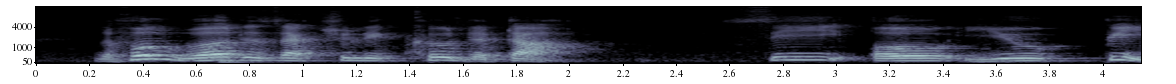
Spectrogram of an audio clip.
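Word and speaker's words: coup d'état: full word is actually kudata c-o-u-p-d-e-t-a-t but we pronounce it as kudata it's a french origin word basically it means taking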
